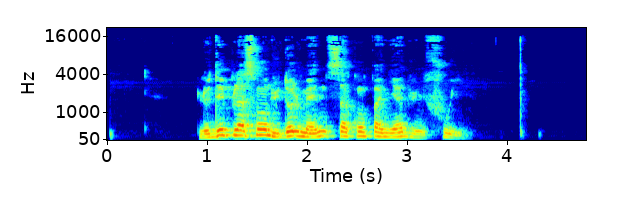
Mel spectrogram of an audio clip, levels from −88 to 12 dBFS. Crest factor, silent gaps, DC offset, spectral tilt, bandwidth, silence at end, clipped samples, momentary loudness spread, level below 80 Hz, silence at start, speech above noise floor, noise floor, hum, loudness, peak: 16 dB; none; under 0.1%; -6 dB/octave; 17 kHz; 1.25 s; under 0.1%; 23 LU; -58 dBFS; 0.9 s; 51 dB; -66 dBFS; none; -15 LUFS; -2 dBFS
